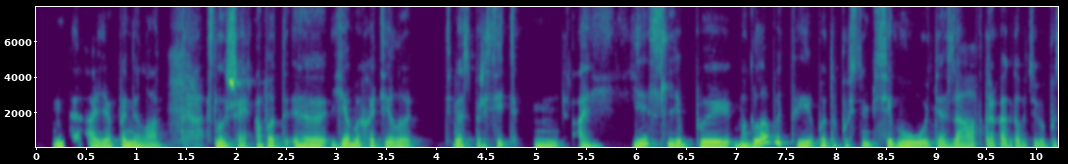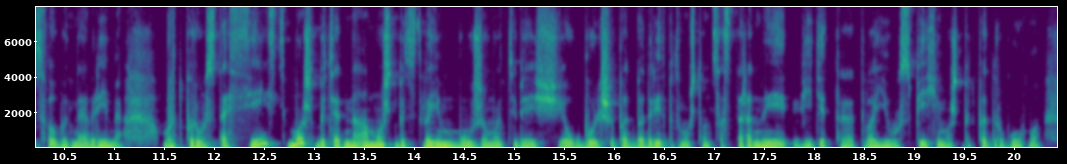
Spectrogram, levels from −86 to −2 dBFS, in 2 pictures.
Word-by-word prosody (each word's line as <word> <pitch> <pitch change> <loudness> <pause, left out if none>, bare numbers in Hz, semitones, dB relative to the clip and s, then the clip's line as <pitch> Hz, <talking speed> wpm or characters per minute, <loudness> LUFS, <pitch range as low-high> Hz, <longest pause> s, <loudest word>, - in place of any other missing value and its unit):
М-да, 155 -3 -2
я 150 +2 +2
поняла. 150 -6 +1 0.4
Слушай, 180 -6 +3
а 150 - -1
вот, 180 +2 0
э, 175 -1 +2
я 215 +8 +3
бы 210 -2 +3
хотела 170 -2 0 0.3
тебя 160 -1 0
спросить, 150 -3 -6 0.2
м, 160 -1 -1 0.2
а 155 - 0 0.5
если 240 +2 +2
бы 195 -1 +4
могла 200 - +3
бы 320 -4 +3
ты, 190 - 0
вот 170 -1 0
допустим, 145 -6 -6
сегодня-завтра, 155 -5 +1
когда 140 +1 -2
у 145 - -5
тебя 145 0 -5
будет 160 +2 -7
свободное 150 0 -1
время. 150 -3 0 0.4
Вот 145 +2 -3
просто 180 -6 +1
сесть, 230 - 0
может 265 +6 +5
быть 155 0 -1
одна, 155 +2 +3
может 200 +3 +3
быть 155 -1 -2
с 160 - -8
твоим 175 +1 +4
мужем- 150 0 +1
он 145 - -1
тебя 145 0 -3
ещё 150 0 -1
больше 165 -1 0
подбодрит, 160 +1 0
потому 150 -2 -5
что 145 - -6
он 145 - -4
со - - -8
стороны 150 -3 +1
видит, 145 +1 -5
э, 140 -1 -2
твои 150 +1 -1
успехи, 150 0 -3
может 140 0 -3
быть 150 - -12
по-другому. 150 +1 -4
155 Hz, 165 wpm, -23 LUFS, 145-175 Hz, 0.5 s, может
